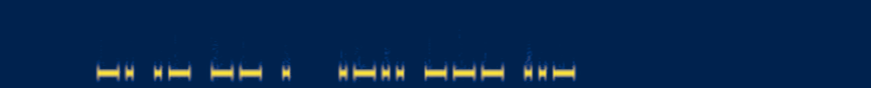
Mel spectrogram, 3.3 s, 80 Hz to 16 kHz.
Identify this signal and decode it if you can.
Morse code, heard as a keyed tone, about 46 wpm, 700 Hz. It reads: NAME LOU
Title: Practice QSO - Exchange 1 - Beginning - 45wpm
